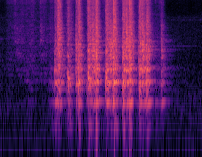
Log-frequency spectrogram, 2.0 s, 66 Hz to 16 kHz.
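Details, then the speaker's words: Rusty muffler off a Kohler Courage 19 hp Ariens garden tractor, shaken by hand: about ten quick sharp metallic jangles in just over a second from a loose internal baffle; muffler to be cut open and baffle removed or welded back. "You can imagine the noise that makes when it's running. So there's a baffle inside that is loose."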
